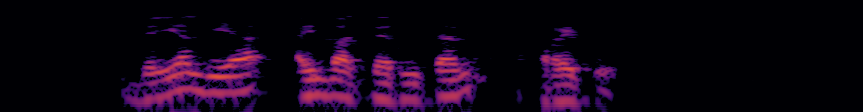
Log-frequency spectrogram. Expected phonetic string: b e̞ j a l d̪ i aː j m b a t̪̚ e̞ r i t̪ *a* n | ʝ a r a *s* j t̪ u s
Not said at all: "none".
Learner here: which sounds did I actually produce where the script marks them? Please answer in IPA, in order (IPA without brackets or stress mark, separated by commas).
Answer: a, none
